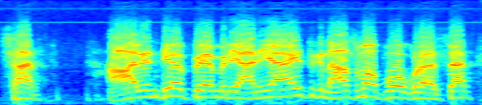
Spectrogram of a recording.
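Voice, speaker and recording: A sarcastic, bossy comic. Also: male voice, high-pitched, pushed and bright. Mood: mock-polite. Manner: sarcastic, scolding, quick comebacks. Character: sharp-tongued bossy middle-aged man, mocking his sidekick. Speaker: comic lead in a film scene. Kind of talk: 1980s Tamil film comedy dialogue. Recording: lo-fi old film soundtrack.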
